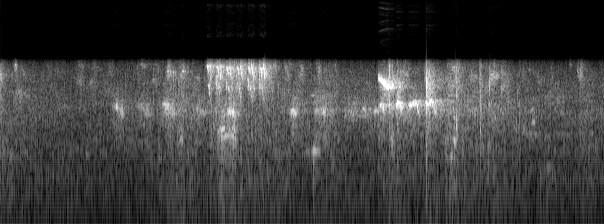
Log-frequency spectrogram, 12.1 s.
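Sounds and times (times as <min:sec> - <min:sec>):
birds chirping and chattering: 0:00.0 - 0:12.0
loud falling bird call: 0:02.4 - 0:09.0.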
